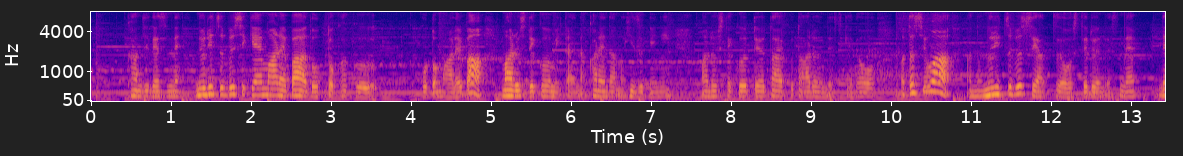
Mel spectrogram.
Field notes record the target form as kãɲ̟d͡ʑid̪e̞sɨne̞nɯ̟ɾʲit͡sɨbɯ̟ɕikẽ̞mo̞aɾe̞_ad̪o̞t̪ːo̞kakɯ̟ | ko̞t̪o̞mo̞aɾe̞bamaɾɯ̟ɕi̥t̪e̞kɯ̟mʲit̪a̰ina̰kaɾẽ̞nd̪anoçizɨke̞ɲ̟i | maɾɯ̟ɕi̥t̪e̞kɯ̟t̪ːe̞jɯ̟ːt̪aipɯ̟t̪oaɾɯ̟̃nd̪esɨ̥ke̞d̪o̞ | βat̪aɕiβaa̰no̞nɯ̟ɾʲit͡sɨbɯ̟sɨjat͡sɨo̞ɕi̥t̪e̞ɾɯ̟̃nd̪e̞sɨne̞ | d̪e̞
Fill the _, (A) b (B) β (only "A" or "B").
A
